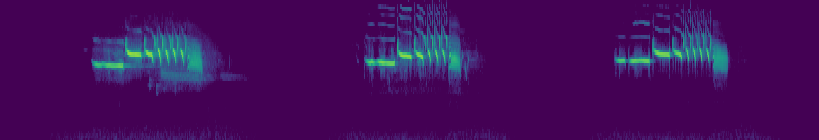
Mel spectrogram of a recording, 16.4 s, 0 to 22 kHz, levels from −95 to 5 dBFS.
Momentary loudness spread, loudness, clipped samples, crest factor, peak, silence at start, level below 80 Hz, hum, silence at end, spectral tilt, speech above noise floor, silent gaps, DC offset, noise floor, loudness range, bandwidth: 19 LU; -13 LUFS; under 0.1%; 16 dB; -4 dBFS; 1.9 s; under -90 dBFS; none; 1.85 s; 9 dB/octave; over 74 dB; 5.19-6.41 s, 10.46-11.55 s; under 0.1%; under -90 dBFS; 12 LU; 18 kHz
